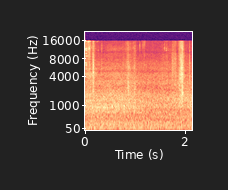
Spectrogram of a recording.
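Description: Steady low outdoor rumble of road traffic, with a faint click about two seconds in.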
